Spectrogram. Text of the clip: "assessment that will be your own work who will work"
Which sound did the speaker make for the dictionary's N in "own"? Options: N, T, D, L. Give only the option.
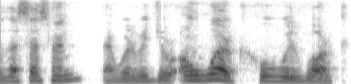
N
